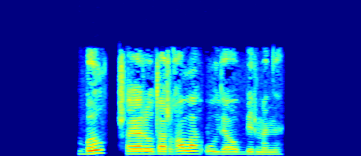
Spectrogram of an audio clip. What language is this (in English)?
Bashkir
